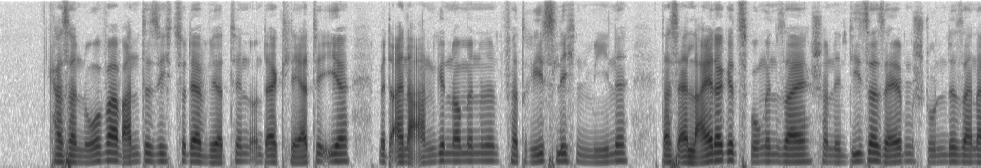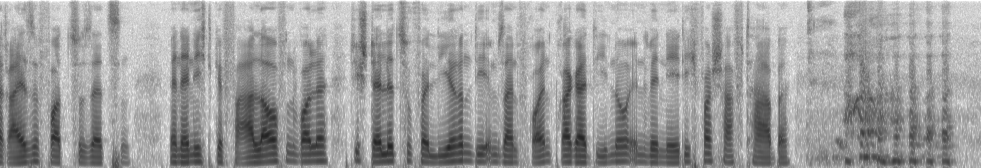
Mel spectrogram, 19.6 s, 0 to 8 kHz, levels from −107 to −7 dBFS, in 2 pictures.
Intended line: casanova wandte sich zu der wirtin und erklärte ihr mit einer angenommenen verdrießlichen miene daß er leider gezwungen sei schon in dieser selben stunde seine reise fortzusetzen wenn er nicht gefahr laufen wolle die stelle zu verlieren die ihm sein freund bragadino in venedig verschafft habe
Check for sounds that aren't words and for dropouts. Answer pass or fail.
fail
